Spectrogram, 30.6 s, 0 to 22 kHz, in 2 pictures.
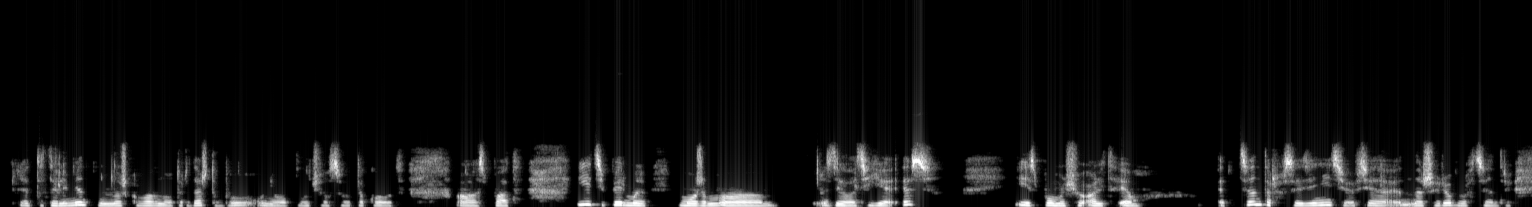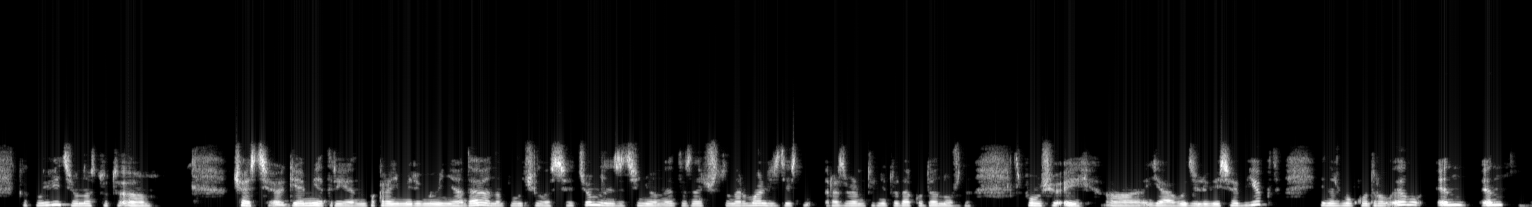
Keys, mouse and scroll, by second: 0.9-2.7 middle drag, 3.2-4.8 drag, 4.8-8.1 middle drag, 8.3 e, 10.8 alt+m, 12.8-15.5 middle drag, 15.7-16.7 right drag, 16.7 KP_Decimal, 16.9 middle click, 20.3-22.1 middle drag, 23.2-25.1 middle drag, 25.1 a, 25.3 a, 28.7 ctrl+n.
